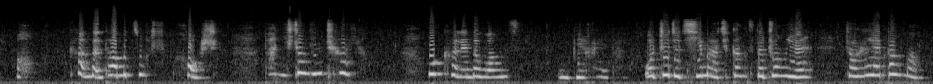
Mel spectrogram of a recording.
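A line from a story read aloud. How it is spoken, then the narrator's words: Sobbing. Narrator (Chinese): 他抽泣道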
